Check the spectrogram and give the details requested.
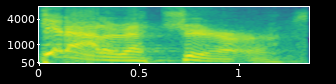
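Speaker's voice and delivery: high, forceful mock shout; shouted order. Comic overrules nurse to seated patient, high shouted command. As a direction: yell a counter-order at the patient.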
